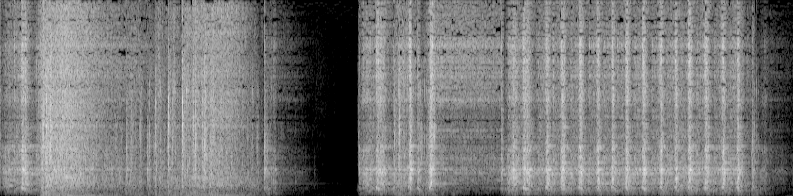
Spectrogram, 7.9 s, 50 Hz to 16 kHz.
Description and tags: delphis SUZI COLD START LOOP #120
Cold Start Suzuki GSX 1100e engine sounds while the engine was cold.
1100e, 120bpm, coldstart, engine, gsx, loop, motor, motorcycle, reverse, suzuki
